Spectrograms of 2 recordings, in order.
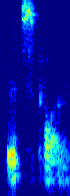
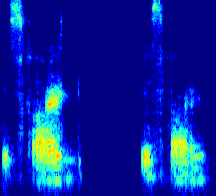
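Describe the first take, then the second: First: Fading to near silence; fading mutter. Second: Muttered under her breath, much softer. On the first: Teacher trailing off while closing files. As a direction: let it die away under your breath. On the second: Teacher muttering to herself while closing files. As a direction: mutter it to yourself while clicking. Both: Real, not acted. Clicking through dialogs, muttering.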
